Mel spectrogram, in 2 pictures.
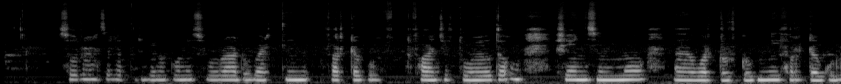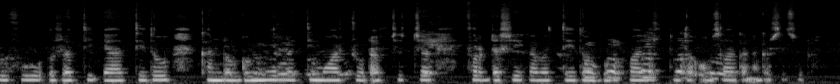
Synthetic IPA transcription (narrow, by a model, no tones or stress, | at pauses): sʊɾaːnsɪrːɐt̪ːɪɾɡɪnʊkʊnɪsuɾaːd̪ʊbɐɾt̪iːnfɐɾd̪ɐɡʊl | faːd͡ʒɪɾt̪ʊjo̞ːt̪ɐʔʊʃeːnɪsɪmːo̞ːwɐɾd̪ɔɾɡɔmːiːfɐɾd̪ɐɡʊlʊfuːʔɪrːɐt̪ːɪᶑɪjaːt̪ːet̪ɐʔʊkɐnd̪ɔɾɡɔmːiːɪrːɐt̪ːɪmʊaːt͡ʃːuːᶑaːfd͡ʒɛt͡ʃːɐfɐɾd̪ɐʃeːkʼɐbɐt̪ːeːt̪ɐʔʊɡʊlʊfaːd͡ʒɪɾt̪ʊt̪ɐ̰ʔṵːsaːkɐnɐ̰ɡɐɾsiːsʊːᶑɐ̥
